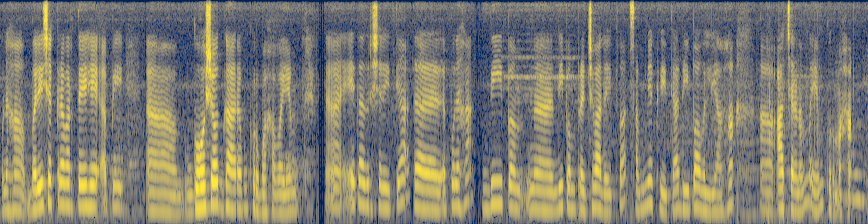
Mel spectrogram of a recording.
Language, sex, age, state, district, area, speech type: Sanskrit, female, 18-30, Karnataka, Chikkamagaluru, rural, spontaneous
